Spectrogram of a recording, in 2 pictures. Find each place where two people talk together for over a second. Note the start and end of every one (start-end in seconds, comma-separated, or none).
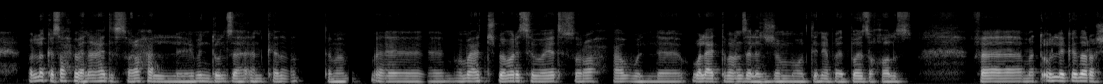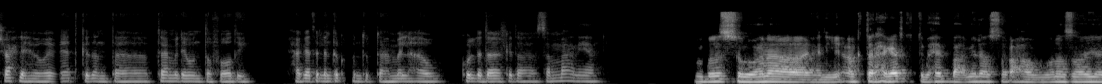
none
